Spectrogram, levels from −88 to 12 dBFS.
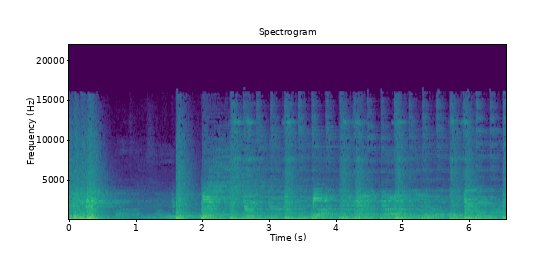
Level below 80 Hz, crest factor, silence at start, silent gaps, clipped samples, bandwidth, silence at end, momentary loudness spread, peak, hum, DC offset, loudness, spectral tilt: -26 dBFS; 18 dB; 0 s; none; under 0.1%; 16.5 kHz; 0 s; 14 LU; 0 dBFS; none; under 0.1%; -19 LUFS; -5.5 dB/octave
